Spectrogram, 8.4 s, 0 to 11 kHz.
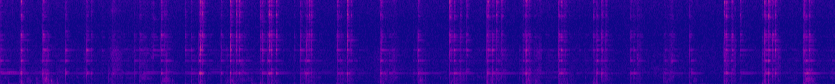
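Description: Long pastel press-on nails tap in a quick, uneven rhythm on the sides of a white Nivea aluminium aerosol deodorant can, about 150 ml, which is hollow, pressurized and standing upright on a wooden table with an earphone mic lying in front. Each tap is a short, tinny metallic click with a faint bright ping that dies away almost at once.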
